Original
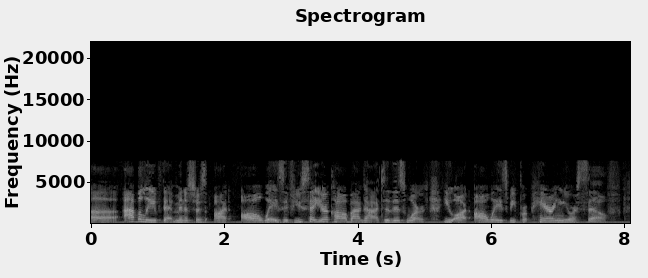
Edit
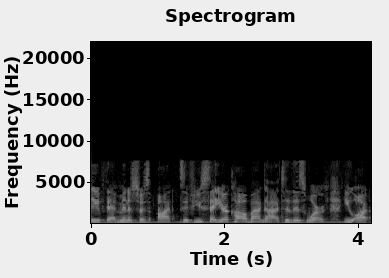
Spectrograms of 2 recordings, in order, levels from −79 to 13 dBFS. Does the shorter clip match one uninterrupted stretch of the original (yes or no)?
no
